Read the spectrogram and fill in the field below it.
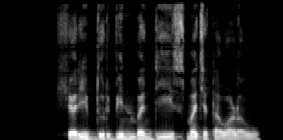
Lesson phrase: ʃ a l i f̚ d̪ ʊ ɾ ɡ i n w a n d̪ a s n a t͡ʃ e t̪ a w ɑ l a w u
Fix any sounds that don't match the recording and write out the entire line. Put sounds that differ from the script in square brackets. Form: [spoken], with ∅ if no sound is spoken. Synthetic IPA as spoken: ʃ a [ɾ] i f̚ d̪ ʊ ɾ [b] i n [b] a n d̪ [i] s [m] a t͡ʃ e t̪ a w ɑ [ɽ] a w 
